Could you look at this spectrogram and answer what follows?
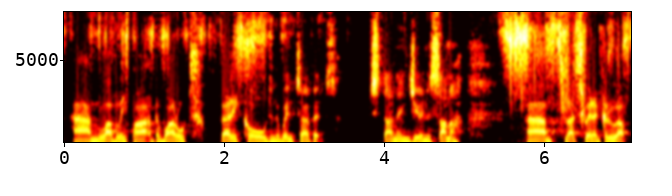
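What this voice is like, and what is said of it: Scottish accent. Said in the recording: “listening to the accent, I'm not from this country ... hail from northeast of Scotland originally”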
